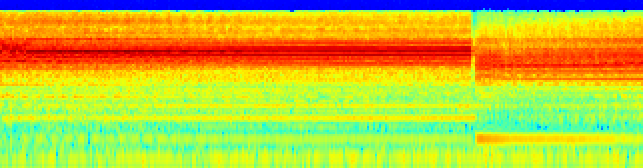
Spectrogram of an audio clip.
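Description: Loud electronic music plays through an amplifier in long, sustained droning tones that shift suddenly near the end.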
